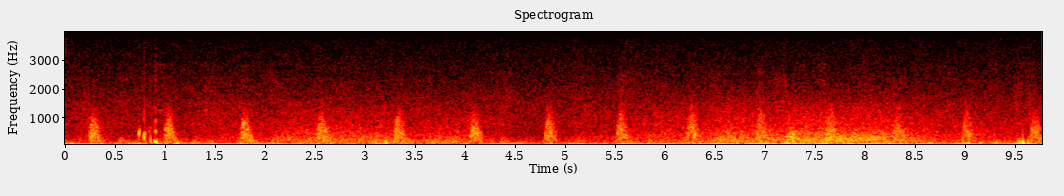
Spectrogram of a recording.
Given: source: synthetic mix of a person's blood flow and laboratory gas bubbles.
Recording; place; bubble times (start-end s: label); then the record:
Doppler ultrasound of blood flow; subclavian vein
0.70-0.95 s: bubbles
From the record:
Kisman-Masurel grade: 111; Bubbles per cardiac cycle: 1 to 2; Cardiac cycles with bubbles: 1 to 10%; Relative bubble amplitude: barely perceptible (0.100 to 0.250); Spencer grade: 1 (occasional bubble signal discernible with the cardiac motion signal, with majority of cardiac periods free of bubbles); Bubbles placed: anywhere in the cardiac cycle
